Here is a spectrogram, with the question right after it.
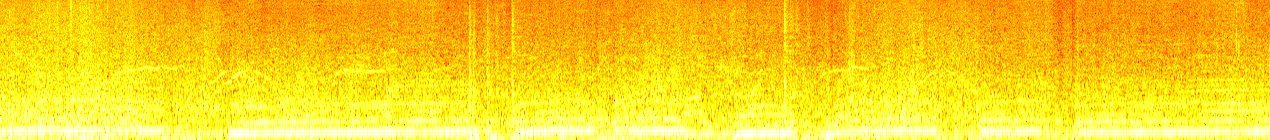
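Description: A rally car in the Sega Rally video game drones through a curve with its engine pitch rising and falling through gear changes, and tires squeal at times. The engine stays loud and steady throughout.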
